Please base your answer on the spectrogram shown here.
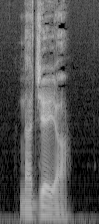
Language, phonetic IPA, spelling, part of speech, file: Polish, [naˈd͡ʑɛ̇ja], nadzieja, noun, Pl-nadzieja.ogg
